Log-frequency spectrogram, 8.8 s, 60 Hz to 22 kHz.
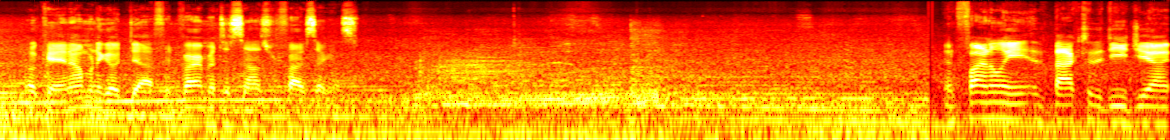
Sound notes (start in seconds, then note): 0.0 engine whirs and pops; 3.5 engines whir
